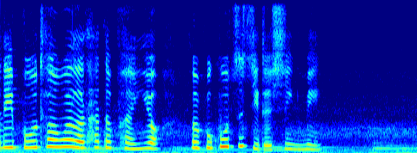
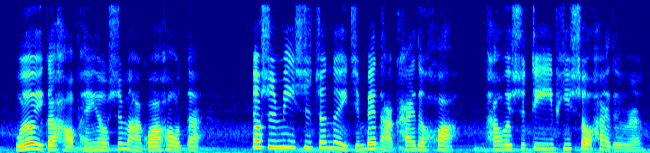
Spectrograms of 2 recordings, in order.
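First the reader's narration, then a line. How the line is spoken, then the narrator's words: Stern, sharp. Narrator (Chinese): 哈利厉声说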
